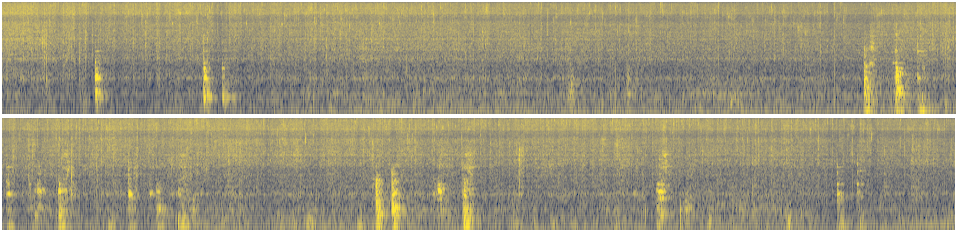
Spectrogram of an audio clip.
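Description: Sliced ginger, onion, garlic and lemongrass sizzling steadily in hot oil in a nonstick frying pan, with scattered short scrapes and taps of a spatula stirring them. The aromatics are frying until they start to brown.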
